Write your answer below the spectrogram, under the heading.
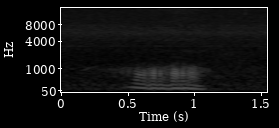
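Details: A pug in Japan gives a single low, throaty grunt lasting about half a second, recorded November 14, 2020.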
